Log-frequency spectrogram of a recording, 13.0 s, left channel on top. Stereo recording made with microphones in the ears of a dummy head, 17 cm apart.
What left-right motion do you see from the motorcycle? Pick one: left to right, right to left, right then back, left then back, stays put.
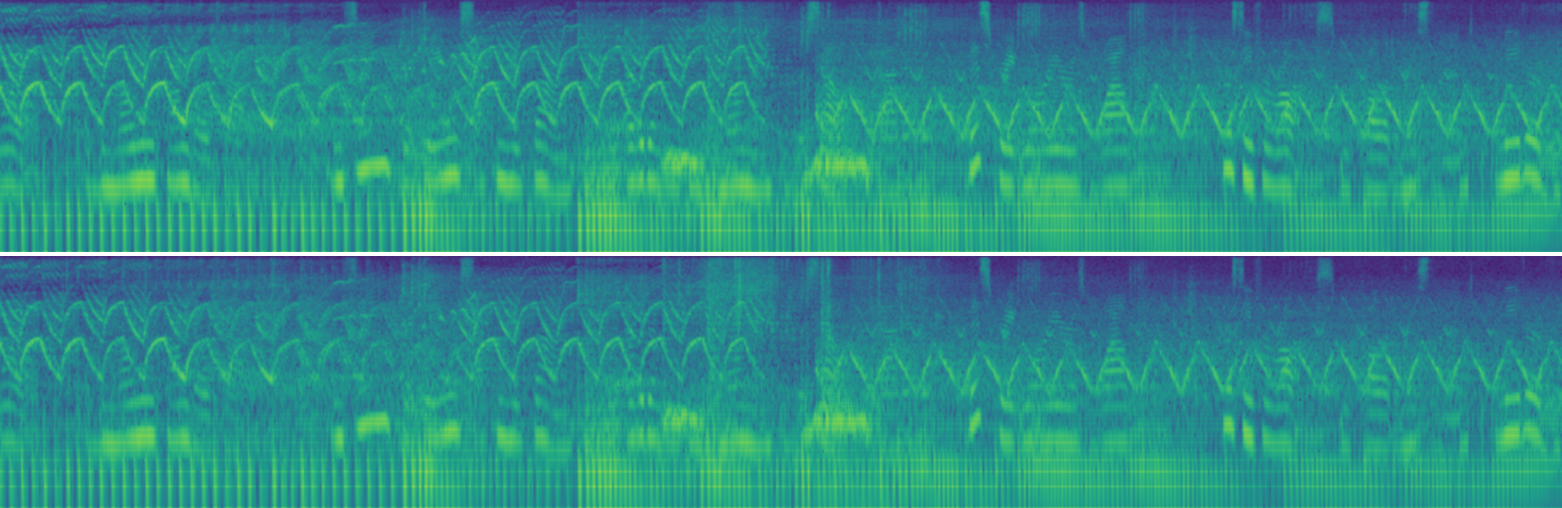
right to left.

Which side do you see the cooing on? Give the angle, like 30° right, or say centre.
80° right.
